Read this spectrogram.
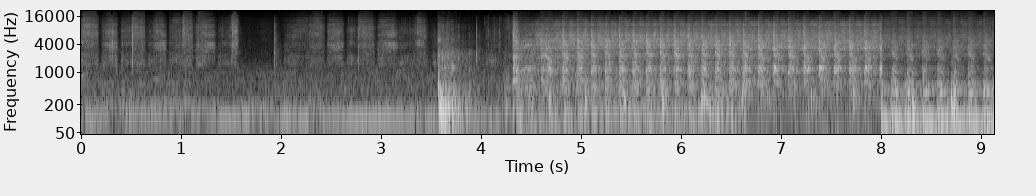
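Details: Old Opel Corsa with starting problems: starter churns at a steady rhythm of about three and a half beats a second for several seconds with pedal pumping, but the engine never catches; cranks but will not start.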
